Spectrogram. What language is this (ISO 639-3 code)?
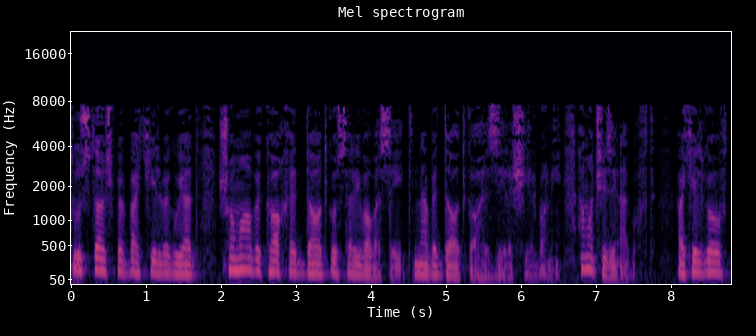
fas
